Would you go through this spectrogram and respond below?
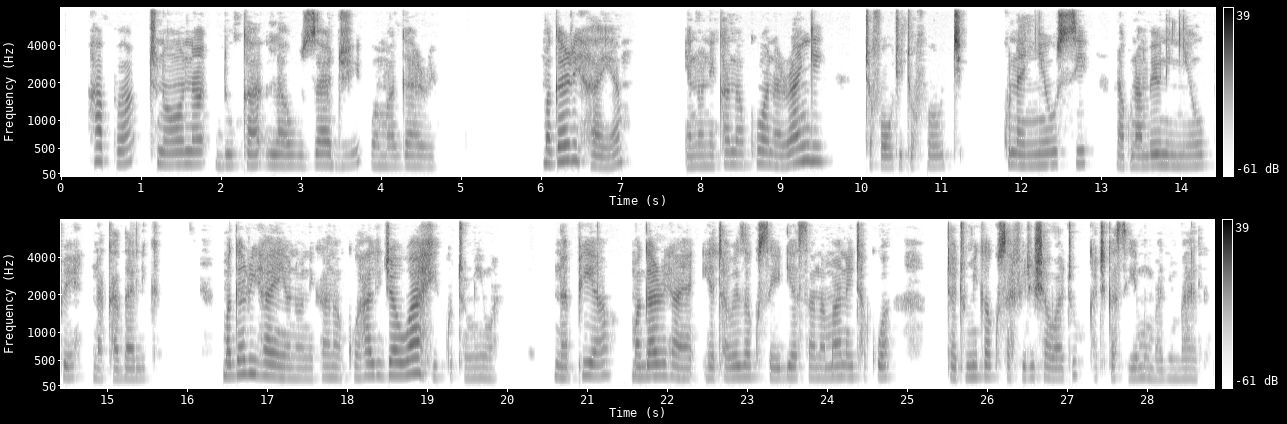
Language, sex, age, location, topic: Swahili, female, 36-49, Nakuru, finance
